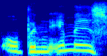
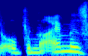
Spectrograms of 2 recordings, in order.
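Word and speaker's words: openIMIS: what is openms um we call it open image with an e although you might want to spell it open imus but we have voted we want to call with open image because in kiswahili you would also read it open images of course it's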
